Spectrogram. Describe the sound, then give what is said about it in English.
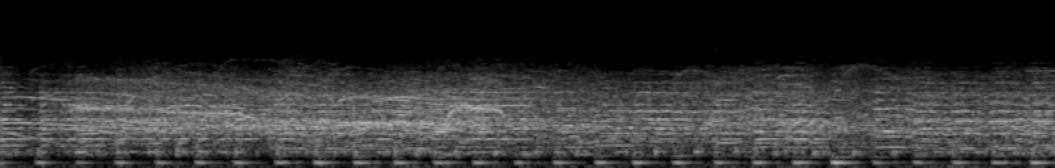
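A large crowd cheers and shouts loudly and continuously for Fred Allen as he leads a parade and band down the main street toward the old town hall, with a steady, rapid low thumping beat pulsing underneath the roar. “That crowd cheer Fred Allen as he heads the parade down the main street toward the old town hall.”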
